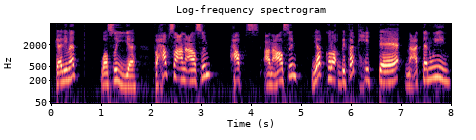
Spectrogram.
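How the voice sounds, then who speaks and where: Egyptian sheikh teaching Quran reading. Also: male voice, high voice, fairly bright tone. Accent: Egyptian Arabic. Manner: stretches out words slowly to show how they are pronounced. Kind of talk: televised religious lesson.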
